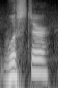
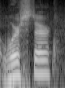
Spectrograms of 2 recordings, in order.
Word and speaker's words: Worcester: uh uh uh uh worcester uh wurster um call us the way it's spelled uh worchester right uh well i think it's technically orchestra uh well well i i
